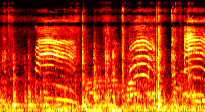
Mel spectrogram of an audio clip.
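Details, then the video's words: Pet kittens meowing for their mother: three drawn-out, high, wavering meows, each arching up and down, about one second apart, over a steady low background hum. "Kittens meow so cute(The kittens wanted their mother)|kittens sounds"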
